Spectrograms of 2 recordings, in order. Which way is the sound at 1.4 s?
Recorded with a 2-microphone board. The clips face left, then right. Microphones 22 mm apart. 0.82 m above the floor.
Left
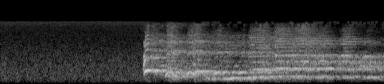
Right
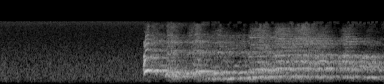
Centre (ahead or behind).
